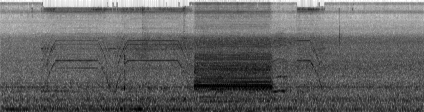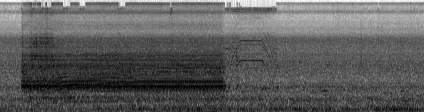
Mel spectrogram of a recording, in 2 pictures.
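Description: A DTF printer runs a head cleaning cycle, with two bursts of steady mechanical whirring and pumping over a constant background hum, each lasting a few seconds.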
